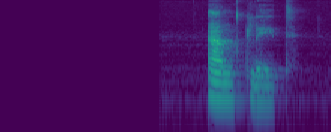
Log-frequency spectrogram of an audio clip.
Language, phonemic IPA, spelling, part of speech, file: Dutch, /ˈaŋklet/, aankleedt, verb, Nl-aankleedt.ogg
- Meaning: second/third-person singular dependent-clause present indicative of aankleden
